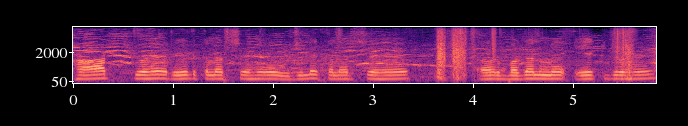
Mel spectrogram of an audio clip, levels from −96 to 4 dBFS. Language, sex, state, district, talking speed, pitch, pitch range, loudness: Hindi, male, Haryana, Jhajjar, 175 wpm, 150 Hz, 145-155 Hz, -19 LUFS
